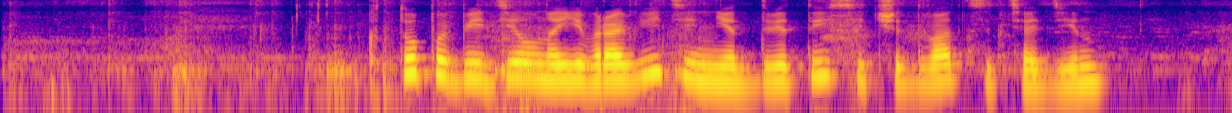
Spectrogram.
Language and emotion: Russian, neutral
